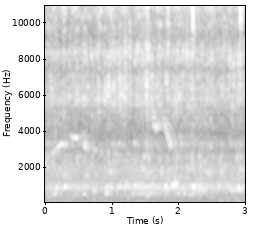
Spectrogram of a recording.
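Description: River water flows steadily past with a soft, continuous rushing and trickling hiss. It stays even and unbroken throughout, with no voices.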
